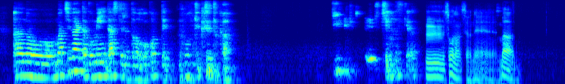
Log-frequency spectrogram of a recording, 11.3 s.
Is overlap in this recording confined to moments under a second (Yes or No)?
Yes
